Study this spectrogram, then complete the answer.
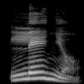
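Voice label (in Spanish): "leño", Spanish, female; mekanta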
